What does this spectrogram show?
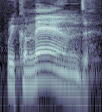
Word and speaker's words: recommend: Vous avez votre accent tonique ici et là vous avez un petit accent tonique. Comme c'est un mot assez long. Recommend.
